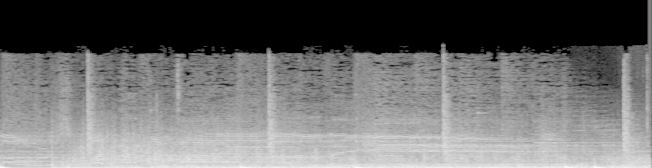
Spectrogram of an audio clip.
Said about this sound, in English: Yo, yo, yo. Yo, the gunshot.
